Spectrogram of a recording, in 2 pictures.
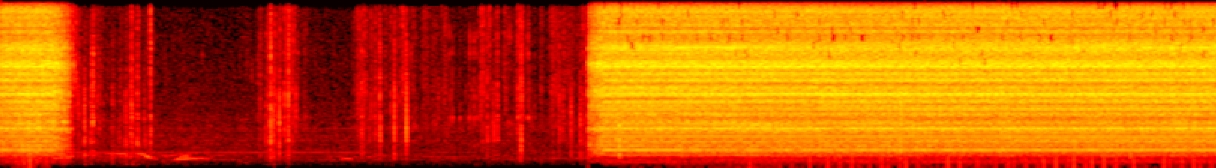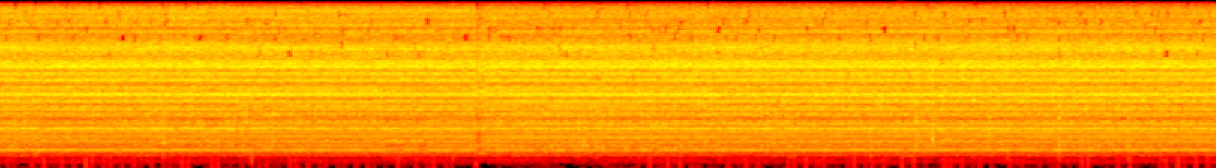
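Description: Milling machine cutter cutting aluminium angle: a loud, steady, high whine made of many tones. It cuts off just after the start, a few faint clicks follow, and the cutting sound starts again about four seconds in and runs on.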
